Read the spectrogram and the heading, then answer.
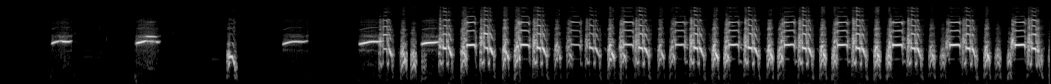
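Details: Francolin giving a few separate high, pitched notes, then a prolonged rapid series of loud, rasping squawks that continues without pause to the end.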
